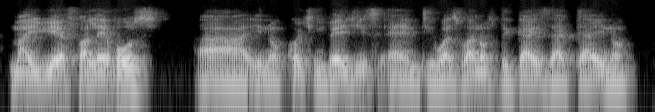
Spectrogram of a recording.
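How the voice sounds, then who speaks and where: A middle-aged Zimbabwean man, a soccer coach, answering interview questions in a halting way with many fillers. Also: extremely low pitch, steady tone, mellow, highs cut off.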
